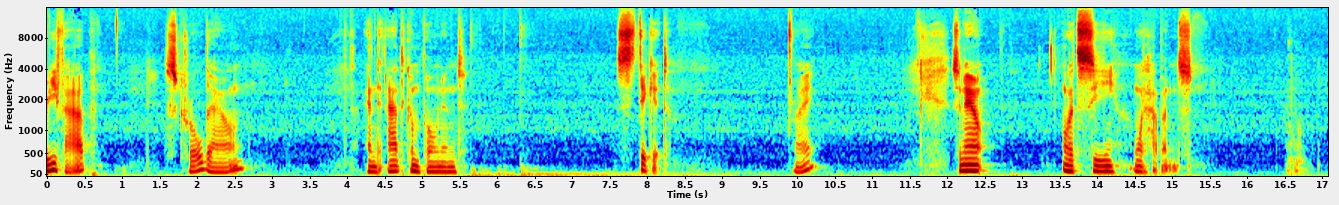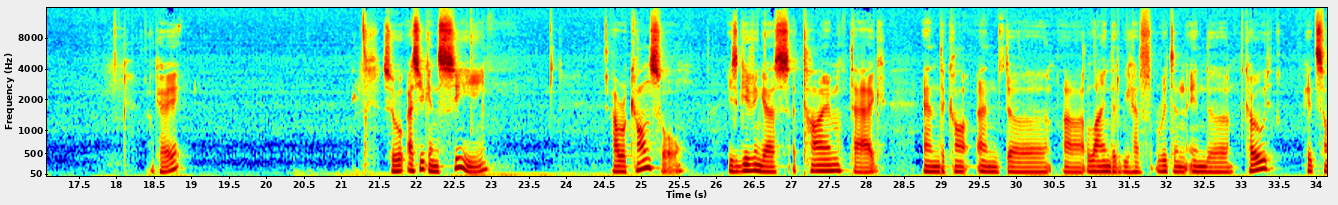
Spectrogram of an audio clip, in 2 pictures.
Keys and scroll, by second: 6.1-7.5 typing, 19.5 typing, 21.0-21.9 typing, 23.4 Escape.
